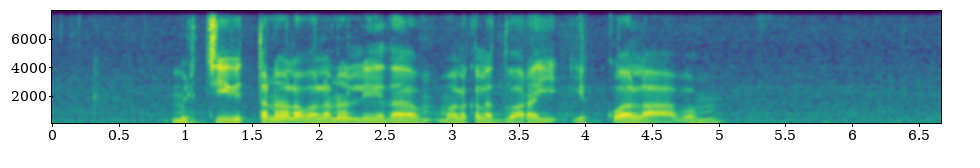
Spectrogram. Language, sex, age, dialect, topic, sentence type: Telugu, male, 18-24, Telangana, agriculture, question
